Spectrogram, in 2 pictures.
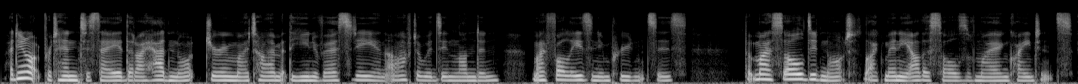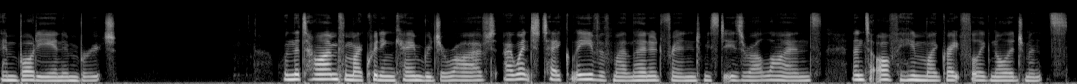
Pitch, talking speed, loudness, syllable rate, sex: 195 Hz, 185 wpm, -18 LUFS, 5.6 syllables/s, female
